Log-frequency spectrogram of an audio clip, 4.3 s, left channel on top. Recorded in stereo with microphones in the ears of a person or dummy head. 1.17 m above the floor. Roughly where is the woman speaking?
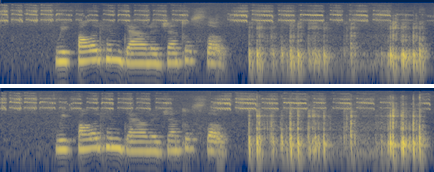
Left.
